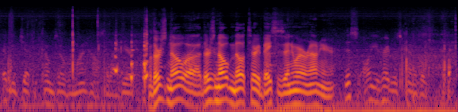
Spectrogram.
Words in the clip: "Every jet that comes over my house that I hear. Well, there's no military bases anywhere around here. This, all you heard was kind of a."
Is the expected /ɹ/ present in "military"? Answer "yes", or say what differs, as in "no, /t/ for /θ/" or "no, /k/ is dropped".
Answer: yes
